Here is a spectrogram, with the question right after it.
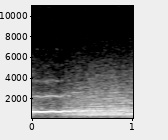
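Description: A 1995 Ferrari V12 Formula 1 car on a qualifying lap at Monza, a loud, high-pitched engine wail held steady at high revs with a slight pitch shift.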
